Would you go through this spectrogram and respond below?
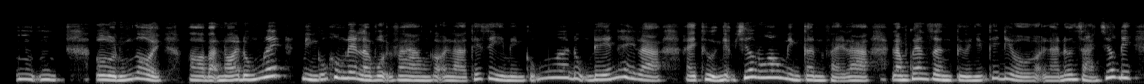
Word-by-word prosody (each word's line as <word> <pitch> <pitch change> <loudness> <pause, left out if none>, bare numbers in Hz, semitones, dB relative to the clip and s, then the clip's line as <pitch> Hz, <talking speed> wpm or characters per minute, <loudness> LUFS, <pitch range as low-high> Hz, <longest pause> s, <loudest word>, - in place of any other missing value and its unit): Ừm, 240 -1 -2
ừm, 220 -1 0 0.4
ừ, 210 -2 +3
đúng 195 +4 +2
rồi. 225 -10 +1 0.3
Ờ, 195 -2 -1
bạn 180 0 +1
nói 195 +2 +2
đúng 215 +6 +3
đấy, 380 +4 +3 0.2
mình 230 -5 +2
cũng 230 +3 -2
không 325 -2 +1
nên 285 -2 +2
là 205 -4 +3
vội 190 -2 0
vàng, 185 -1 +1
gọi 185 -1 -4
là, 175 -2 -2
cái 240 - -2
gì 245 -6 0
mình 180 -1 0
cũng 300 +10 -2
đụng 195 -8 -3
đến 220 +6 +1
hay 325 -6 0
là 190 -5 -2 0.2
phải 195 -2 +1
thử 195 0 +3
nghiệm 200 +2 +1
trước, 320 - +2
đúng 315 -1 +1
không? 315 -1 +2
Mình 215 -7 +1
cần 195 -2 +1
phải 175 -3 -4
là 180 0 -1 0.2
làm 205 -1 +2
quen 255 +1 +1
dần 215 -5 +3
từ 190 -2 +2
những 185 +2 +1
cái 290 -1 -5
điều, 205 -9 -2
gọi 170 -1 -8
là, 175 0 -4
đơn 225 +4 +2
giản 185 -6 -3
trước 325 - +1
đi. 305 -1 +1
205 Hz, 260 wpm, -22 LUFS, 185-255 Hz, 0.4 s, ừ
